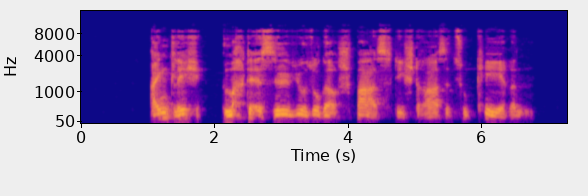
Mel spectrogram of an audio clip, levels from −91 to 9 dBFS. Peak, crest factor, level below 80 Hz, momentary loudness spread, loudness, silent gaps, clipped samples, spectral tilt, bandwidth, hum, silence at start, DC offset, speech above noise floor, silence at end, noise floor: -2 dBFS; 18 dB; -62 dBFS; 10 LU; -18 LUFS; none; under 0.1%; -3.5 dB/octave; 9.8 kHz; none; 1.05 s; under 0.1%; 67 dB; 0.6 s; -85 dBFS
